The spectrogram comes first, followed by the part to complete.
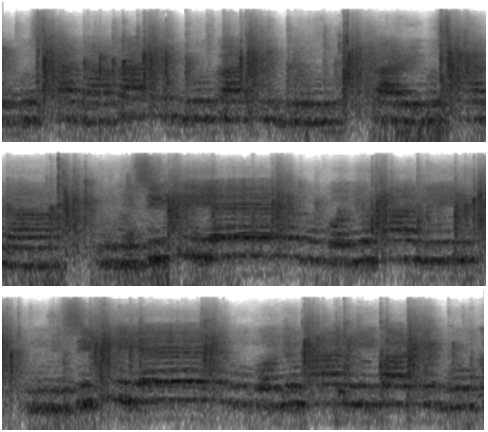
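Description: A large group of children singing together as a choir, with rhythmic hand clapping.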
